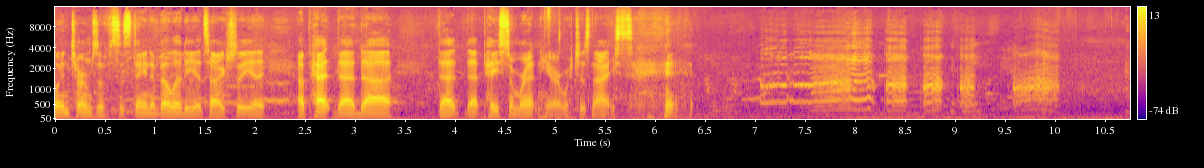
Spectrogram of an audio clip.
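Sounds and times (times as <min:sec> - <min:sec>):
chickens clucking and squawking: 0:00.0 - 0:04.0, 0:06.4 - 0:10.7
speech: 0:00.0 - 0:06.4
faint murmur: 0:00.0 - 0:10.7
laughter: 0:05.7 - 0:06.5.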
